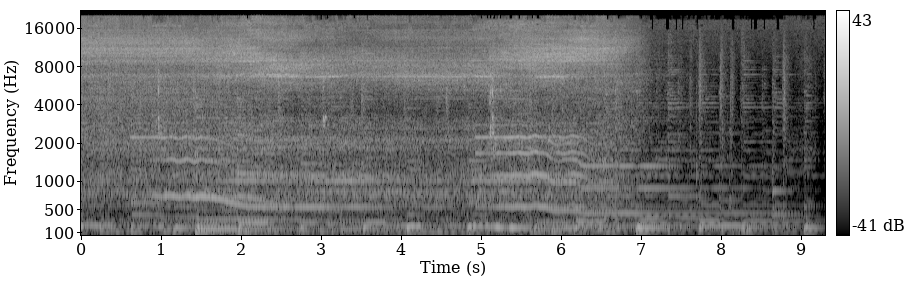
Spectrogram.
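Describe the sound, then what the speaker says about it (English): An electric mixer whirring at medium speed through egg whites for a chocolate pavlova, a steady close motor whine with wavering pitch and light beater rattle, cutting out near the end. "Then beat the egg whites at medium speed until they begin to foam."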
